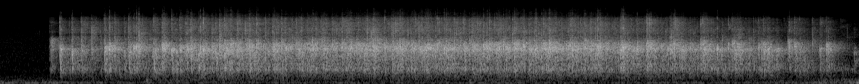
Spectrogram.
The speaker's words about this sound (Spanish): antes, antes un pequeño silencio porque vamos a aplaudir a los campeones del concurso sobre Canfranc que hacíamos la semana pasada. ¿Qué os parece el plan? Venga, un aplauso para todos los que habéis participado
